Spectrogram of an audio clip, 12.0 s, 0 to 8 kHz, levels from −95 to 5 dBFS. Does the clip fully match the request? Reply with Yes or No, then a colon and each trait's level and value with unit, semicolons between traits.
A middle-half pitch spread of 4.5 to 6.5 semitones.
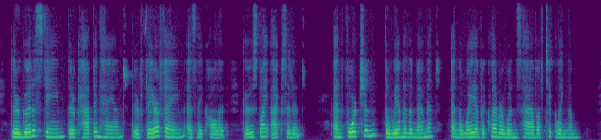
No: narrow, 2.6 semitones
